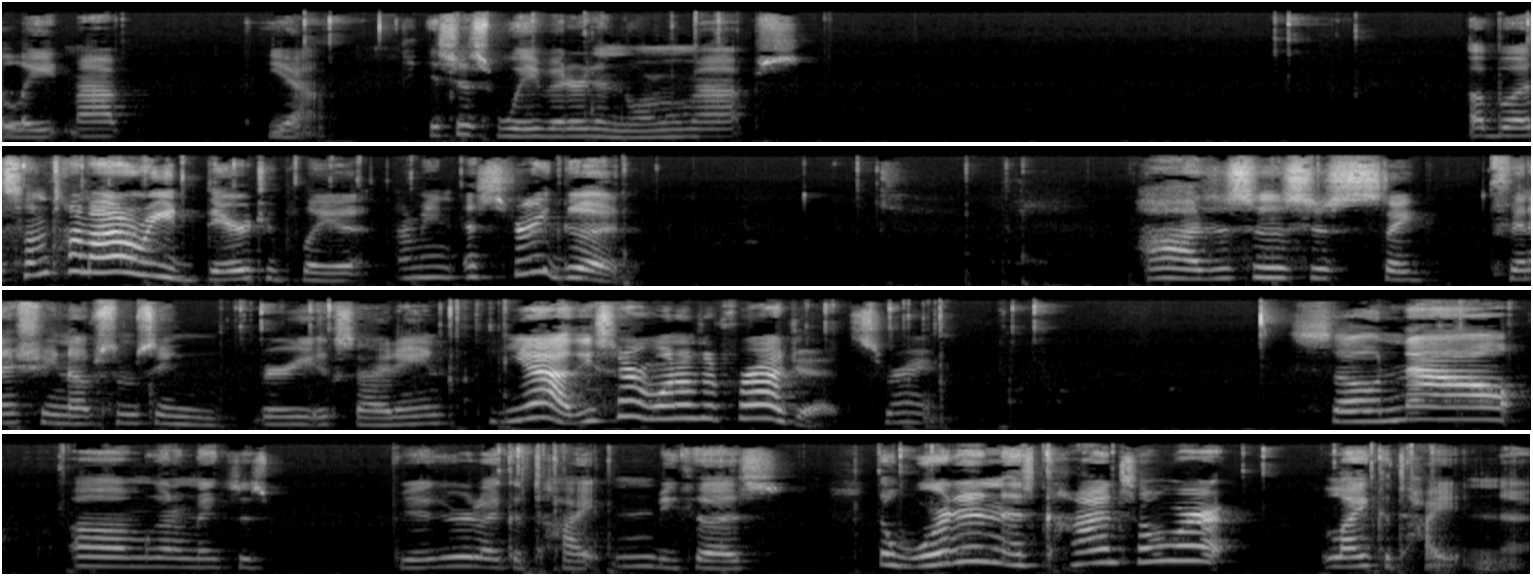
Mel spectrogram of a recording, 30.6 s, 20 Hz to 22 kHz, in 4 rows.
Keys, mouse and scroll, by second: 1.6 right click, 2.3 g, 2.4 z, 3.0 a, 3.4 g, 7.7 right click, 8.1 right click, 8.4 shift+f, 8.9 Tab, 9.4 shift+f, 16.8 right click, 17.6 shift+f, 19.6 right click, 19.8 shift+f, 22.5 right click, 23.3 s, 25.6 shift+f, 27.6 g, 28.2 g, 29.8 s.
